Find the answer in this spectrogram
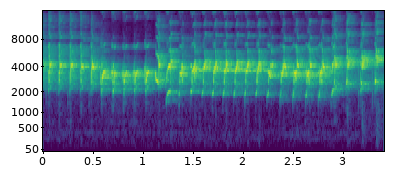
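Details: A young fighter lovebird, six and a half months old and kept for singing competitions, gives a rapid, buzzy, pulsing chatter of high notes, with a short lower rising note around the one-second mark.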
